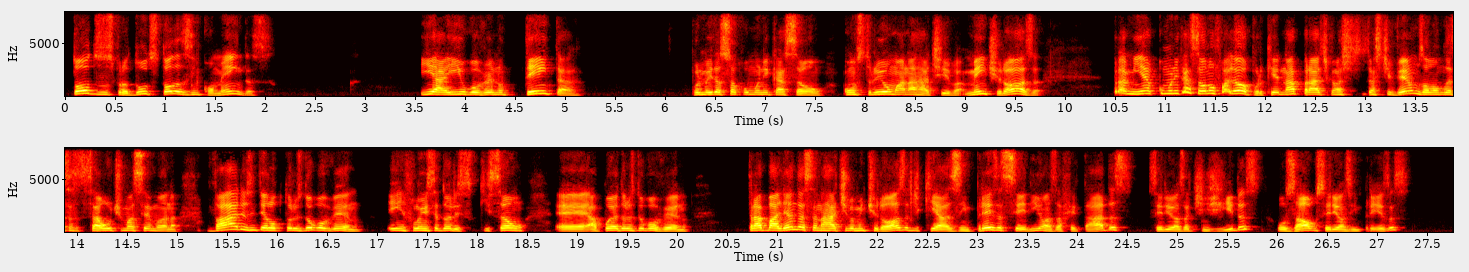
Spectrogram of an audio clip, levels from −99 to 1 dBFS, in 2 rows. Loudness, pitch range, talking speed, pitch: -24 LUFS, 160-215 Hz, 145 wpm, 185 Hz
